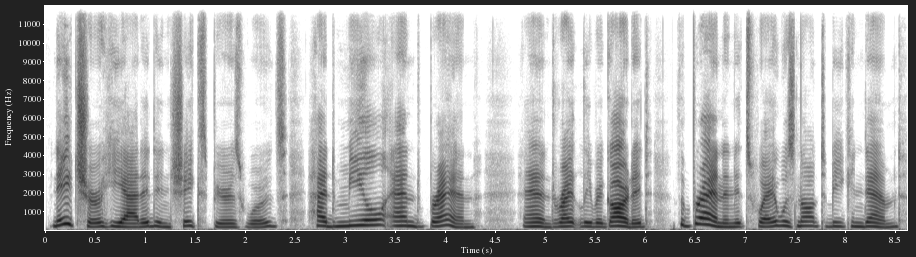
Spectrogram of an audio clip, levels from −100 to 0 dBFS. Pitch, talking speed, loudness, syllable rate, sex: 220 Hz, 160 wpm, -20 LUFS, 4.5 syllables/s, male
